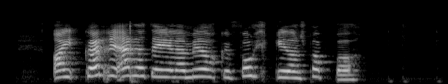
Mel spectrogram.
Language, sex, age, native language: Icelandic, male, 11, Icelandic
